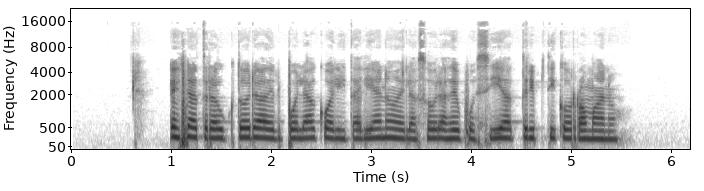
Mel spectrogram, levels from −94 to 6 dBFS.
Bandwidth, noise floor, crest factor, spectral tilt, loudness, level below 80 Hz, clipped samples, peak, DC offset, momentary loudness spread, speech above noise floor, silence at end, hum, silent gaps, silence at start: 15.5 kHz; -73 dBFS; 16 dB; -6 dB/octave; -20 LUFS; -52 dBFS; under 0.1%; -4 dBFS; under 0.1%; 8 LU; 54 dB; 0.7 s; none; none; 0.6 s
